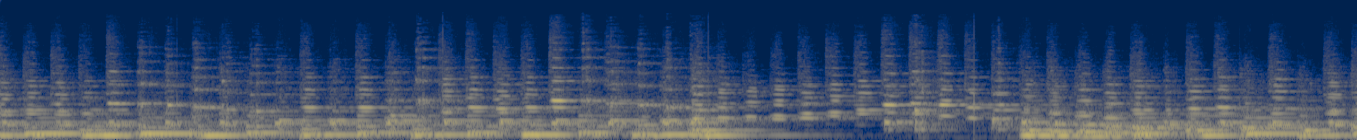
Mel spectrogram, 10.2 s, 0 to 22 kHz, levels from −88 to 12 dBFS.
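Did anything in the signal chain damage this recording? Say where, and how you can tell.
Yes. There is a small click or tiny skip at 1.32, 3.32, 5.31, 7.30 and 9.29 s, one almost exactly every 2 s, where the waveform jumps abruptly. That steady rhythm points to the streaming or network stage and an overlap between stream segments. Each 2 s segment's time stamps overlap the next, so the player trims a few milliseconds it wrongly treats as duplicated. Genuine sound is lost, and the join lands off-phase.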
